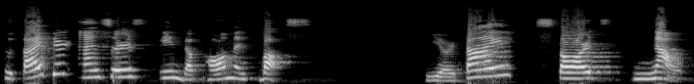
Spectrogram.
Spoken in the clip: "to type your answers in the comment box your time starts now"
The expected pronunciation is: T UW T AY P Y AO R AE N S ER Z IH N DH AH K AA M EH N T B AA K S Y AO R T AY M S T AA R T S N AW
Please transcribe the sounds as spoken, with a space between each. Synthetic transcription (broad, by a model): T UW T AY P Y AO R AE N S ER S IH N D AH K AA M EH N T B AA K S Y AO R T AY M S T AA R T S N AW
